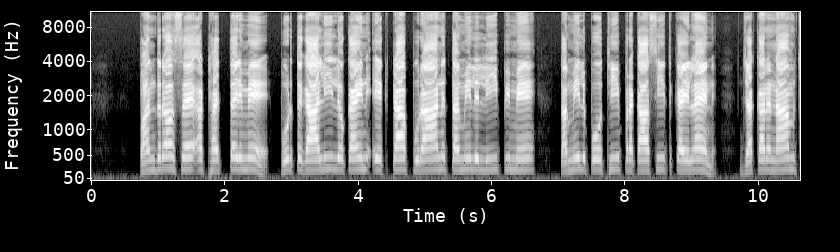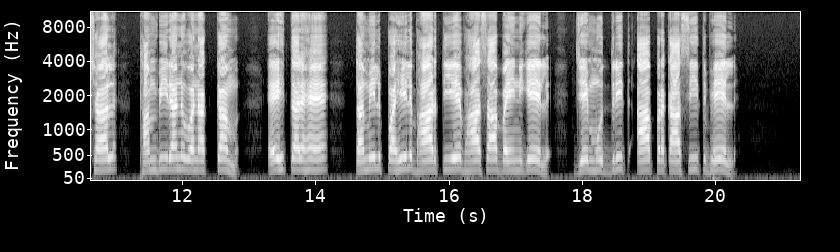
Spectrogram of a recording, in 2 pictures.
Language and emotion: Maithili, neutral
